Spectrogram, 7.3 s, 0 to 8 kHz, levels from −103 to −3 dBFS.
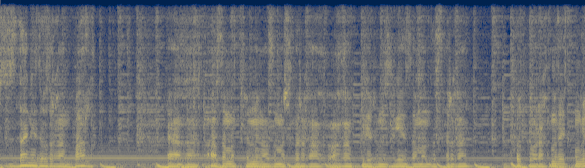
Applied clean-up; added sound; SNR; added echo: none; Wind instrument, woodwind instrument; 15 dB; reverberation time 1.6 s.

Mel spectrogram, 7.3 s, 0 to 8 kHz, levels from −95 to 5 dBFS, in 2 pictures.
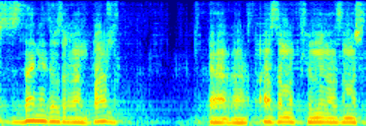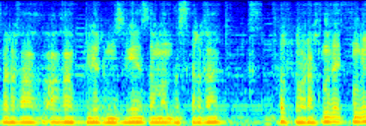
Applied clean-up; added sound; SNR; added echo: neural separator model SepFormer DNS4.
